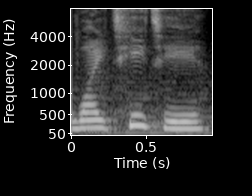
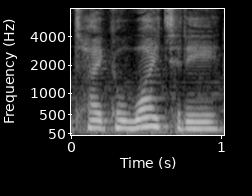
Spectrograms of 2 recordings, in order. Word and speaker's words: Taika Waititi: just a side note I used to pronounce it yti but in every interview he calls himself taer Whitey so I'm going to go with his pronunciation the JoJo rabbit director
